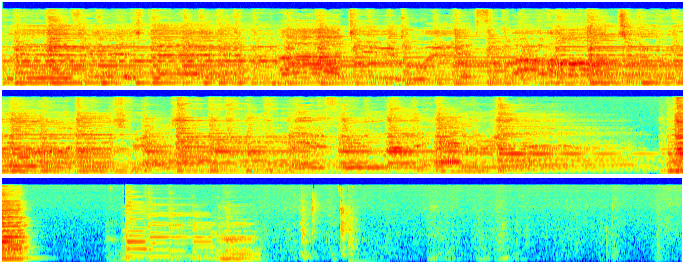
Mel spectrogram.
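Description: Acoustic guitar strummed in steady chords, winding down to a final strum about two-thirds of the way in that rings out and fades. Only a few faint clicks follow.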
